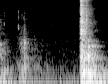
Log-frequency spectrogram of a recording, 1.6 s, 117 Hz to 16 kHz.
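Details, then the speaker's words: Whole-house humidifier with humidistat terminals shorted: after a quiet pause one crisp click as the solenoid water valve coil pulls in and water flows; fault traced to a bad 24V relay. "We should hear something and we should see water come out here."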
